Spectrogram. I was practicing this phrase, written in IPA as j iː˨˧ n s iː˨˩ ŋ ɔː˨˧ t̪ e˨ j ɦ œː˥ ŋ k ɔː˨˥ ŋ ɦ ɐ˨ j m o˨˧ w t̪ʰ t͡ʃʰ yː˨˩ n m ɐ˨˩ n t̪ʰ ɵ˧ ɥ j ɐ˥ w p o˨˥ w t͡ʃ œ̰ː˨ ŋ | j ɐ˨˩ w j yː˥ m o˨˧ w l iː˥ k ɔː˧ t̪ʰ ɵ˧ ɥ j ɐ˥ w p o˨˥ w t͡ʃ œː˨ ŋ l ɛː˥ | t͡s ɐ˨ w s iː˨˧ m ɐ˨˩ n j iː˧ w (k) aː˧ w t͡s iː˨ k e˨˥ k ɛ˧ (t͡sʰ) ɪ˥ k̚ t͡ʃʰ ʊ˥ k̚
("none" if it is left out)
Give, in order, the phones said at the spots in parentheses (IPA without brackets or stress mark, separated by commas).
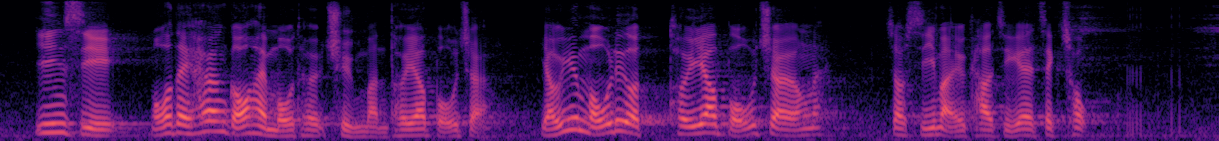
kʰ, t͡s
